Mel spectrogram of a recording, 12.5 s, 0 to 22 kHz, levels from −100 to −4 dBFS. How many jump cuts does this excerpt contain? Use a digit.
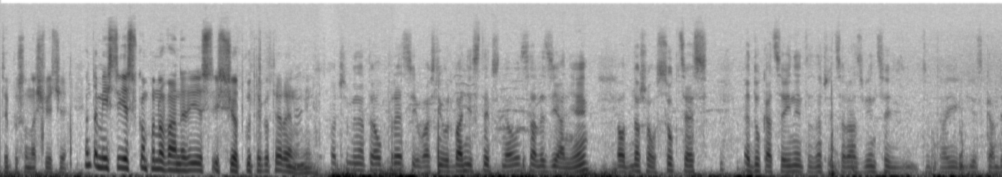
0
